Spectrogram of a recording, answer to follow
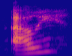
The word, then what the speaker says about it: Ali: I'm talking to Allie. I don't know who that is. Yes, you do. Allie?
